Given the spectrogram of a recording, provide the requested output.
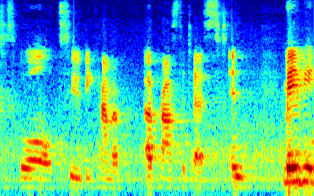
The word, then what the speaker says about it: prosthetist: is determined by your prosthetist. Another word I had to learn how to use after everything went down. Obviously, if you say it wrong, it sounds like prostitute.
